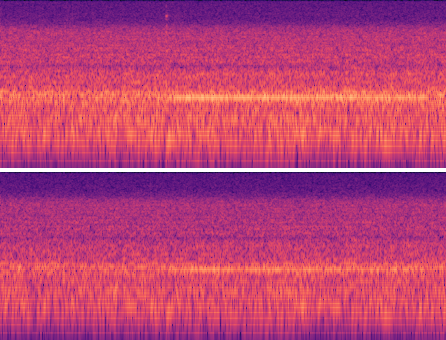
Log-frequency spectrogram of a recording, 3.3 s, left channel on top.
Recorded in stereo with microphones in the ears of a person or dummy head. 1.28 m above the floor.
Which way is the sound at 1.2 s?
80° left.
